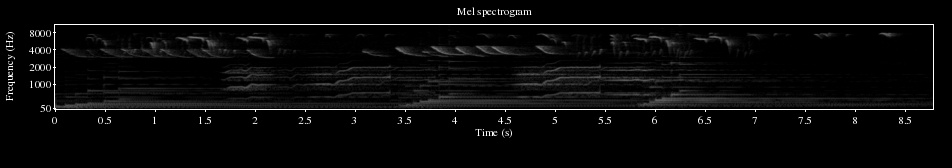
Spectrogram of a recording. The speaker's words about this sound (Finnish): Metsän ja lintujen äänet Yle lisenssillä CC-BY.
